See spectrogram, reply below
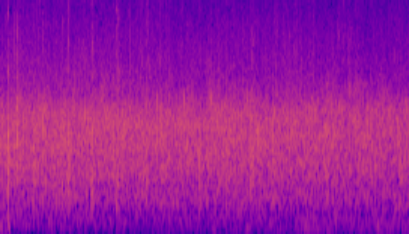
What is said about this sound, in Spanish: Ayúdenme a darles un gran aplauso y gracias a ustedes. Muchas gracias.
